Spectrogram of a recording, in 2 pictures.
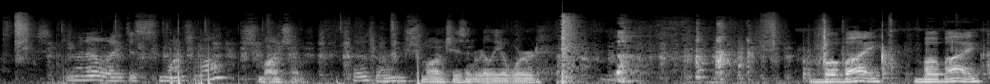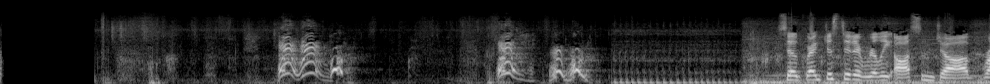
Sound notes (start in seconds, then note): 5.6 smacks insect; 5.8 laughs; 11.7 dogs barking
